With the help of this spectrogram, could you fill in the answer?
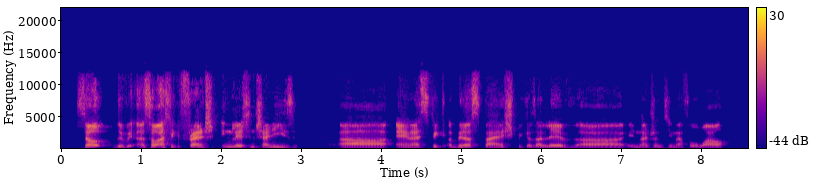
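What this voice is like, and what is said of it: French Chinese accent. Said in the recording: “all of that with a French Chinese accent, which is even weirder”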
